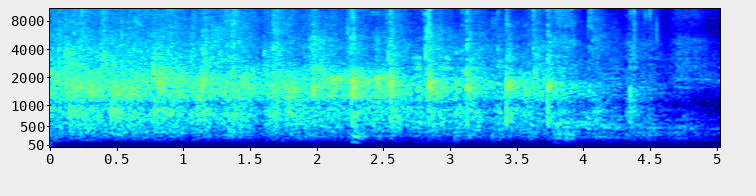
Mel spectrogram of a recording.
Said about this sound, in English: I think we need to give them a clap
